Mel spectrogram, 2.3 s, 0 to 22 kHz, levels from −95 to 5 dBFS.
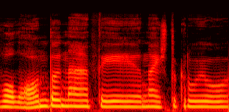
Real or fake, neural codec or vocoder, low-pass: fake; codec, 44.1 kHz, 3.4 kbps, Pupu-Codec; 14.4 kHz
